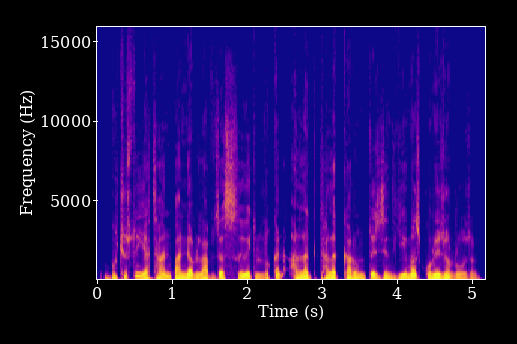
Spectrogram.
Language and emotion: Kashmiri, fearful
